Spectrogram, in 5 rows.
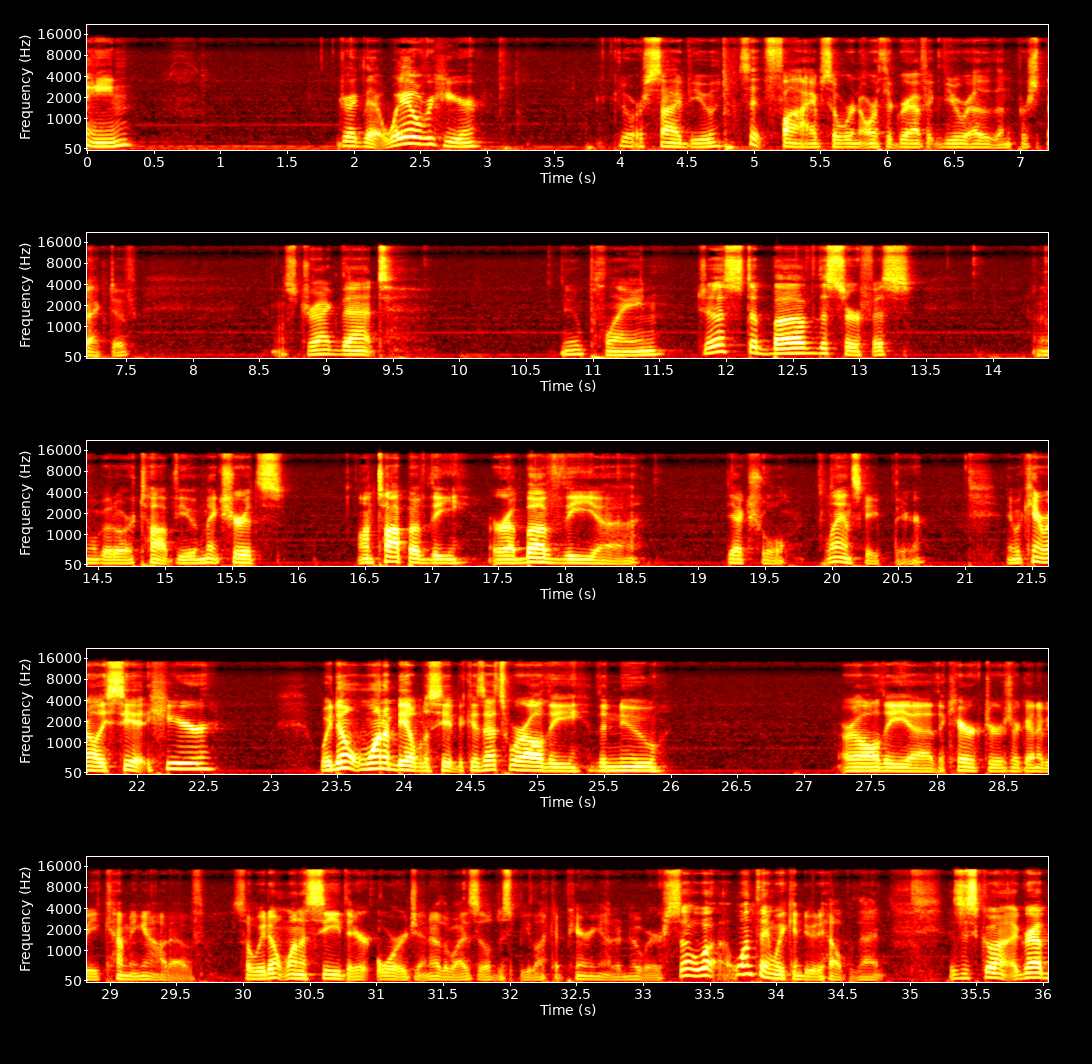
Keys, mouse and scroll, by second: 0.5-2.2 middle drag, 0.7 g, 3.1 KP_1, 3.7 KP_3, 4.8 KP_5, 5.6 middle click, 7.2 g, 8.9 click, 10.0 s, 11.0 g, 12.5 click, 12.7 middle click, 14.3 KP_7, 15.1 g, 19.9 KP_0, 34.0 Tab.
